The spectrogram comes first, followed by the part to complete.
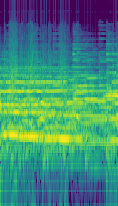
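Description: Church bells ringing, mixed with a brass band holding sustained notes.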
